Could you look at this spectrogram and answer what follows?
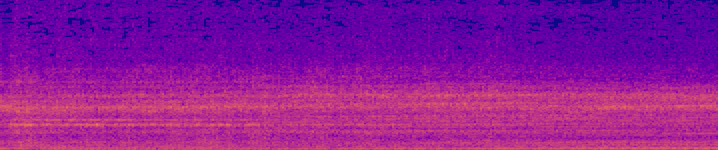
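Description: Homemade wooden cassava-leaf chopper, driven by a small electric motor, running steadily with a low hum and a high whine.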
